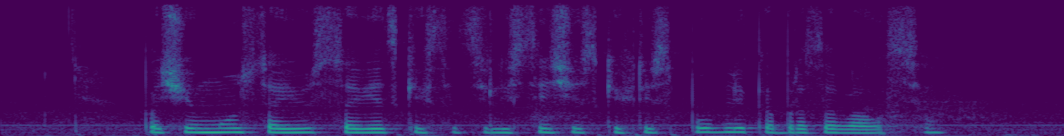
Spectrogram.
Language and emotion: Russian, neutral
